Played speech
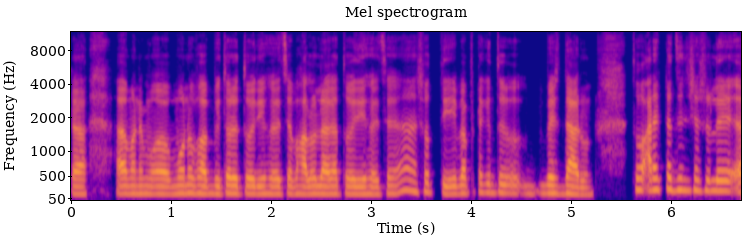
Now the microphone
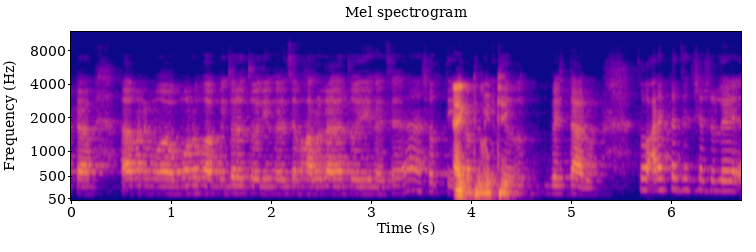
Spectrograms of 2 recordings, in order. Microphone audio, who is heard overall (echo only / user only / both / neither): both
